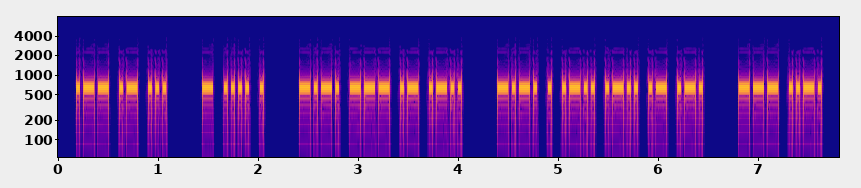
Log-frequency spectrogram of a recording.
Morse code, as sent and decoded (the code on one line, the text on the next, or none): .-- .- ... / - .... / -.-. --- .- .-.. / -.-. .-.. .-.. .- .-. / --- ..-.
WAS THE COAL CELLAR OF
